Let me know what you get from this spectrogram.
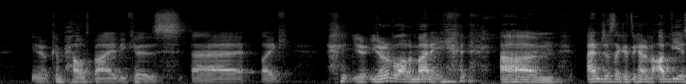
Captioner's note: chuckles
